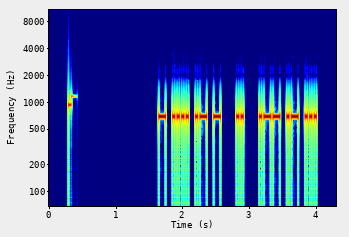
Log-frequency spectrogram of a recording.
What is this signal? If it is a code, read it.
Morse code, heard as a keyed tone, about 34 wpm, 700 Hz. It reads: THAT I WAS
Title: Sets of 3 Words 35wpm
